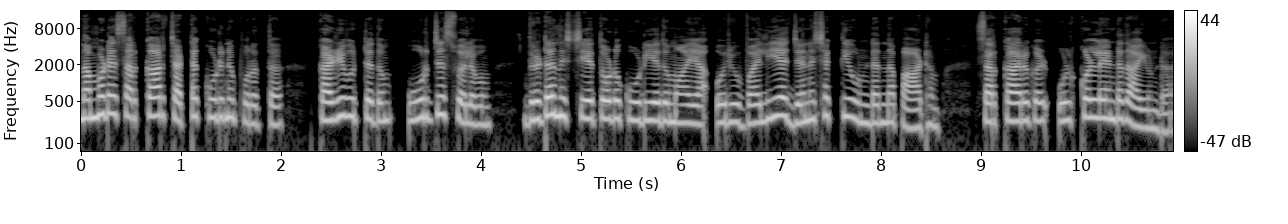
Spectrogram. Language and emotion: Malayalam, neutral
